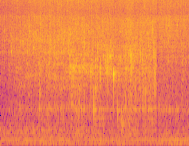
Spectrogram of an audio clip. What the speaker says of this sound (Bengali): দিয়ে একটু মাথাটাকে ভেজে নেব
